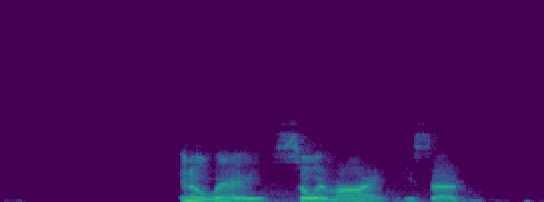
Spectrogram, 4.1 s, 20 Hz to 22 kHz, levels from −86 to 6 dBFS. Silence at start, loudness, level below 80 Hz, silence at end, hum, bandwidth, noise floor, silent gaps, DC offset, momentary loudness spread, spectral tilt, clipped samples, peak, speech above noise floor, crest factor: 1.35 s; -31 LUFS; -80 dBFS; 0.6 s; none; 8 kHz; under -90 dBFS; none; under 0.1%; 11 LU; -6 dB/octave; under 0.1%; -16 dBFS; over 59 dB; 16 dB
